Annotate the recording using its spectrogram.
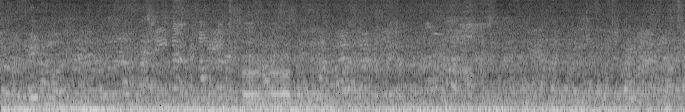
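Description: Young women talk and chatter nearby outdoors.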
